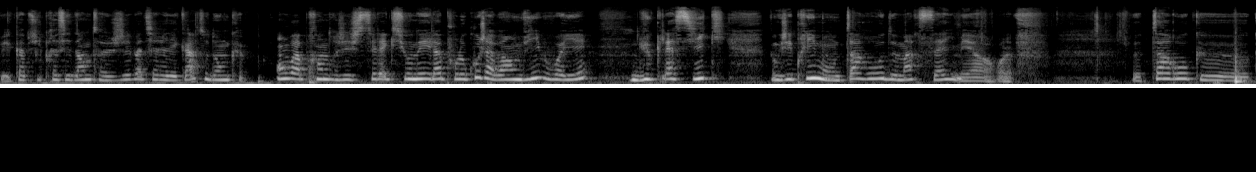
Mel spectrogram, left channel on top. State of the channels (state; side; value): silent; right; 59 dB below the other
